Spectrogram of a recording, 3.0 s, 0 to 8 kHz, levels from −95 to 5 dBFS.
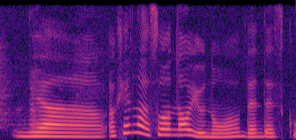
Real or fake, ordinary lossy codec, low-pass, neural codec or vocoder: real; none; none; none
